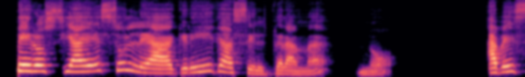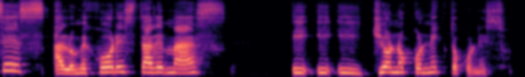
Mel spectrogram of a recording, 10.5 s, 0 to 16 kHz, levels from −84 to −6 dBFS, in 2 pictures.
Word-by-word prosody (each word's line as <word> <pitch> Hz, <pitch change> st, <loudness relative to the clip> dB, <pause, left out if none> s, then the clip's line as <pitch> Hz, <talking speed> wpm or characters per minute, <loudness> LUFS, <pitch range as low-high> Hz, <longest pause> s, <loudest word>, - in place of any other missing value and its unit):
Pero 300 Hz, -1 st, +8 dB
si 285 Hz, -1 st, -1 dB
a 275 Hz, +1 st, +6 dB
eso 320 Hz, +3 st, -2 dB
le 270 Hz, -10 st, 0 dB
agregas 230 Hz, +5 st, +1 dB
el 160 Hz, -5 st, -6 dB
drama, 155 Hz, -2 st, -6 dB, 0.2 s
¿no?, 145 Hz, +2 st, -12 dB, 0.9 s
a 225 Hz, -, +6 dB
veces, 295 Hz, +3 st, -2 dB
a 195 Hz, +1 st, +1 dB
lo 185 Hz, -1 st, +1 dB
mejor 225 Hz, +5 st, -1 dB
está 255 Hz, -2 st, 0 dB
de 240 Hz, +1 st, -1 dB
más, 225 Hz, +1 st, -3 dB, 0.6 s
y 220 Hz, -1 st, -5 dB
y 220 Hz, 0 st, -6 dB
y 205 Hz, -4 st, -7 dB
yo 245 Hz, +1 st, +1 dB
no 235 Hz, 0 st, -4 dB
conecto 230 Hz, +3 st, -6 dB
con -, -, -12 dB
eso. -, -, -17 dB
235 Hz, 145 wpm, -21 LUFS, 205-275 Hz, 0.9 s, Pero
